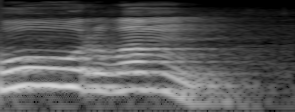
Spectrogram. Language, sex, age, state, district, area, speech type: Sanskrit, male, 30-45, Telangana, Medak, rural, read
